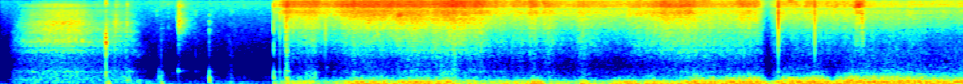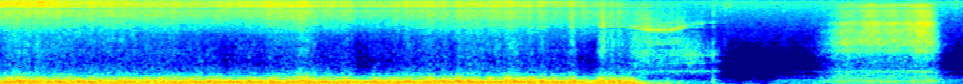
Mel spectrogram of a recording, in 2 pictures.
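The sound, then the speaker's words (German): A slow exhale through puffed cheeks during a qigong breathing exercise: a long, steady, airy hiss of about thirteen seconds that starts abruptly and tapers off at the end, heard alone. “Ich puste jetzt meine Backen auf und dann lasse ich ganz langsam die Luft wieder raus.”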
